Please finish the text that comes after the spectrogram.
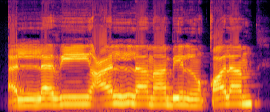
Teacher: اوپر والے دانتوں کا کنارہ اور زبان کا کنارہ جب یہ دونوں آپس میں ٹچ ہوں گے تو یہ نکلے گا ذال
